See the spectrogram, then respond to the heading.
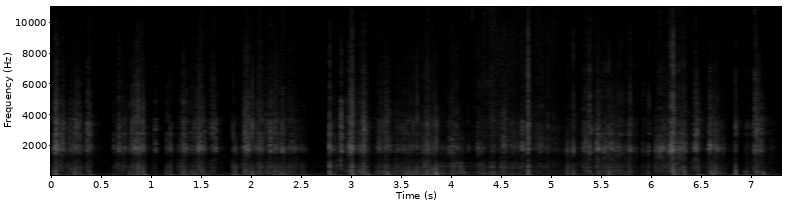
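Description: Fingernails scratch and tap along the vertical ribs on the outer surface of a medium, hollow, empty white ribbed ceramic plant pot. The result is a quick run of dry, scratchy clicks and light taps, each carrying a short, bright ring near 1.75 kHz, with a few brief pauses between bursts.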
